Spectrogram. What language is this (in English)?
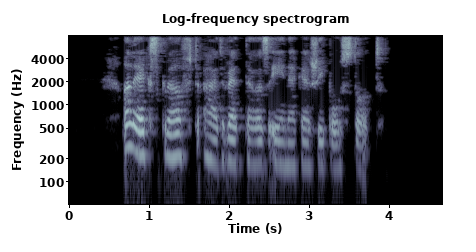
Hungarian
